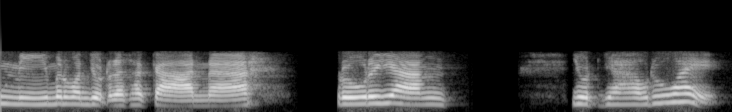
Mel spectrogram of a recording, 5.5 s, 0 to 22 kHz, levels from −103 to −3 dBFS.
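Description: Nothing stood out on listening to this telephone-band speech.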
